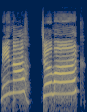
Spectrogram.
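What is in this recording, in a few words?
FORMATION Japanese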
